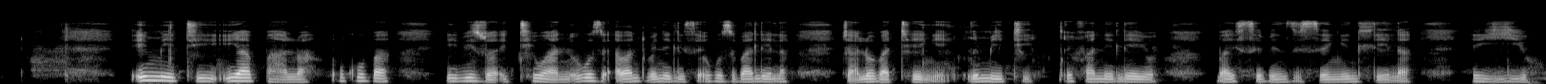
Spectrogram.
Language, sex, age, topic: North Ndebele, male, 36-49, health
